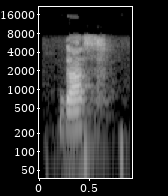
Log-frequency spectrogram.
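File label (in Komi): "дас", Komi, female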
